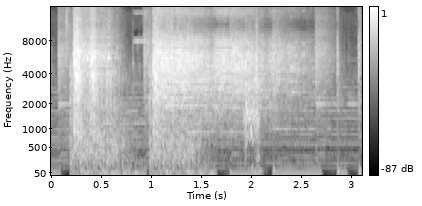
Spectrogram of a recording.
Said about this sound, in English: When you put on body armor, that noise is just like a nostalgia noise.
